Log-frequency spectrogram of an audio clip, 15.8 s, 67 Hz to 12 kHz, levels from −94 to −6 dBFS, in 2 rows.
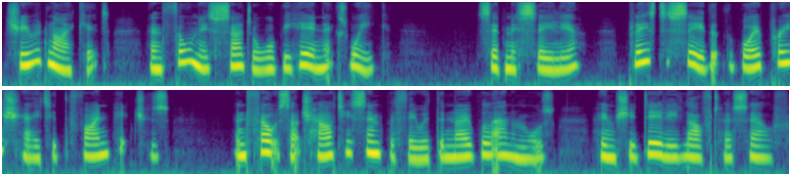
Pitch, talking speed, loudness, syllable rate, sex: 215 Hz, 150 wpm, -18 LUFS, 4.5 syllables/s, female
